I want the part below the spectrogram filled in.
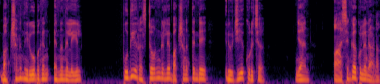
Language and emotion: Malayalam, fearful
